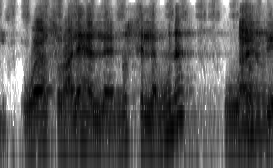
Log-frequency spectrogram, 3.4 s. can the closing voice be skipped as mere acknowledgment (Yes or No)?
Yes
